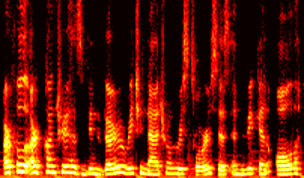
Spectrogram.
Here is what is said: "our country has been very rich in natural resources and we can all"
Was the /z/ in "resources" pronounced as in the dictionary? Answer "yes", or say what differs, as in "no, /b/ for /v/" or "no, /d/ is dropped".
no, /s/ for /z/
